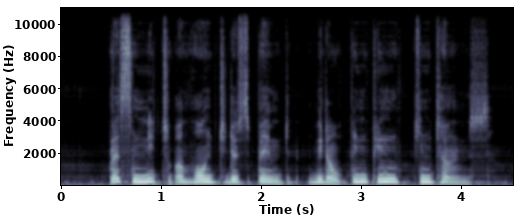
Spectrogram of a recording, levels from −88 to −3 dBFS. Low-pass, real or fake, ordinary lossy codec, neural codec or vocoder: none; fake; none; autoencoder, 22.05 kHz, a latent of 192 numbers a frame, VITS, trained on many speakers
